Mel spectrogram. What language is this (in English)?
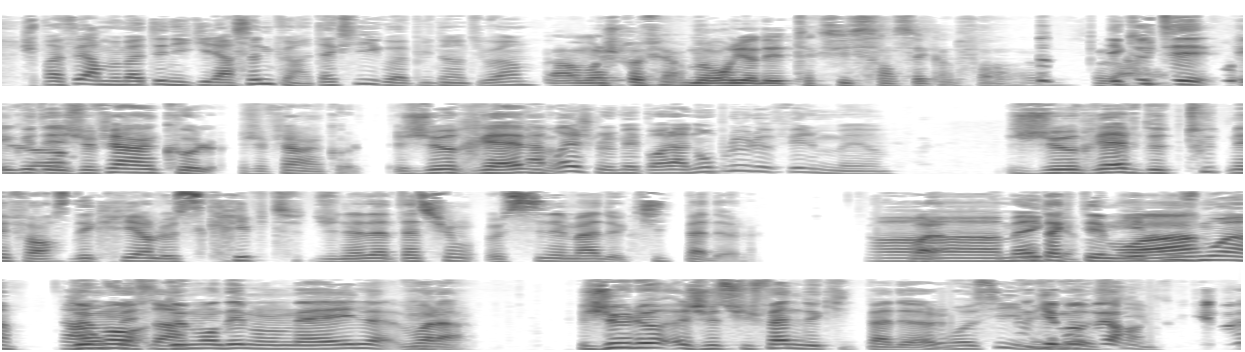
French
